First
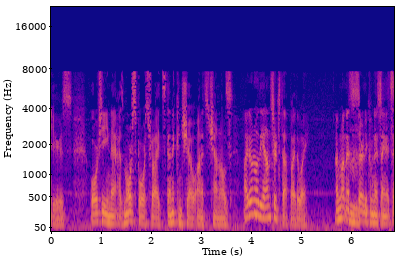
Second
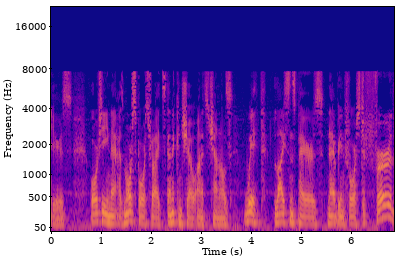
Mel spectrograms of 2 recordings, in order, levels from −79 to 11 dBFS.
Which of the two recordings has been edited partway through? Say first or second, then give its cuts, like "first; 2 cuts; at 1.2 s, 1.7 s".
first; 1 cut; at 3.8 s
